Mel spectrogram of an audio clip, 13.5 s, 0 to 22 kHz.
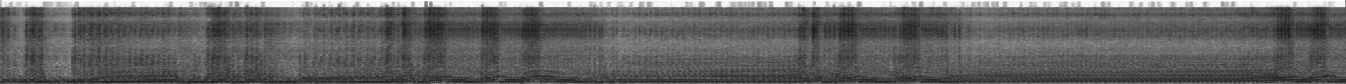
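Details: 1948 Chevy Fleetline small-block Chevy V8, 4-speed, open headers, test burnout on wheel chock after repair for pushrods breaking on first burnouts: loud repeated hard rev bursts climbing and dropping cleanly, no clatter or miss; sounds healthy, normal revving.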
